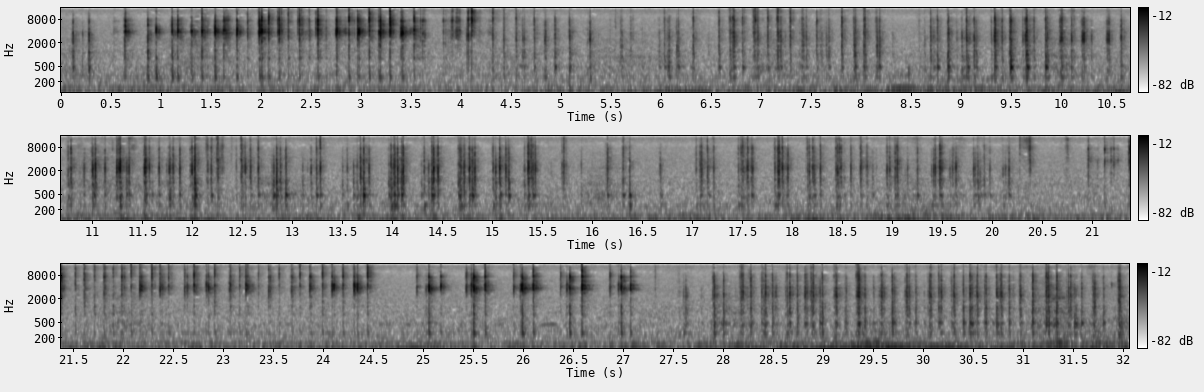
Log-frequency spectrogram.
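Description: Long fake nails tapping and scratching on a plastic shower-gel bottle: a faint, dense run of light, rapid clicks, busier near the start and again in the last third.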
